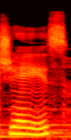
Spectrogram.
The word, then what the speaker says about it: Jais: The reports also note that Jays, which is spelled Jais, was looking for him,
